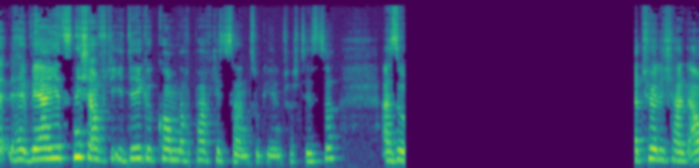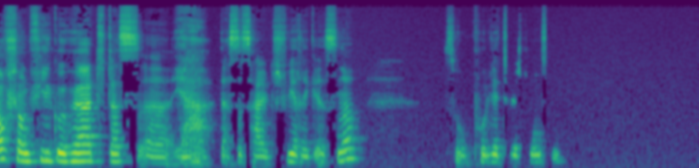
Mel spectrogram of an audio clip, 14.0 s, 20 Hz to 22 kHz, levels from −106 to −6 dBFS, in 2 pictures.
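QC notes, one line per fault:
4.06 to 6.36 s, audio dropout to silence. The speech cuts off mid-flow and returns at "halt auch schon viel" after about 2.3 s of silence, with no room tone. The input was likely lost while recording continued. That stretch is gone.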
